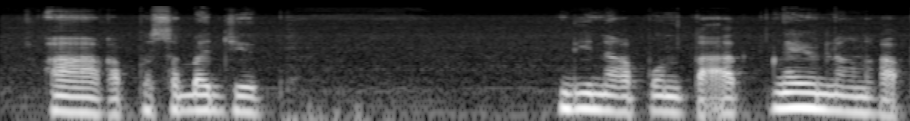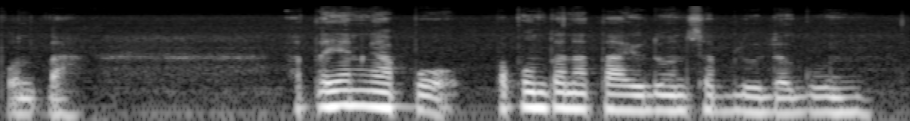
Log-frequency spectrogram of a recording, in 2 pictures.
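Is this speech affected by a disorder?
No.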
